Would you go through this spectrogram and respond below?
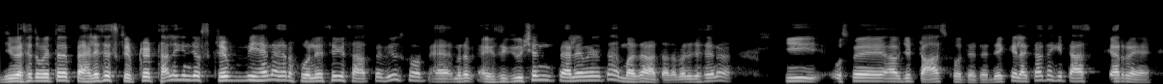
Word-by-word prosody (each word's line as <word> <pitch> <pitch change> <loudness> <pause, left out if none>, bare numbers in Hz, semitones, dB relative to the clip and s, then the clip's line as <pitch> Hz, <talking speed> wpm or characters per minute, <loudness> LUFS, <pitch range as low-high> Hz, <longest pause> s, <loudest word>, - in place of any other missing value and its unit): जी, 125 +5 -1
वैसे 150 +2 +5
तो 165 - +2
वो 165 - +7
तो 185 -1 +7
पहले 135 +4 +5
से 200 - +4
स्क्रिप्टेड 180 -1 +1
था, - - +5
लेकिन 210 0 0
जो 200 - +4
स्क्रिप्ट 190 -1 +2
भी 195 -1 +3
है 190 +1 +3
ना 215 - -1
अगर 195 -2 0
होने 155 +1 +3
से 195 +5 -1
ही 195 - +2
साथ 145 -7 -2
में 170 - -4
भी - - -2
उसको 195 -4 -5
अप 170 - -18
ए, 135 0 +1
मतलब 145 +1 -1
एक्जीक्यूशन 155 - -2
पहले 175 +1 +3
मुझे 190 +1 0
लगता 190 +5 -4
है, 210 - -2
मज़ा 135 +1 +3
आता 110 -2 -2
था - - -4
पहले 125 +2 -2
जैसे 155 +5 -1
ना - - -4
कि 155 - -5 0.2
उसमें 160 -1 +1 0.2
अब 140 -1 0
जो 150 - -2
टास्क 135 - 0
होते 125 - -5
थे 110 - -6
देख 135 - -2
के 175 - +1
लगता 150 +5 0
था 210 - -6
कि 190 - -3
टास्क 145 0 0 0.2
कर 145 0 +2
रहे - - 0
हैं 110 -1 -6
160 Hz, 275 wpm, -19 LUFS, 140-190 Hz, 0.2 s, वो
